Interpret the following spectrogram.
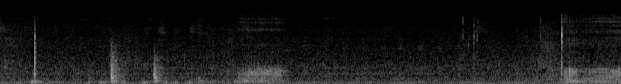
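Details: Indoors, the Cavalier King Charles Spaniel Tenten lets out a single rough snore in its sleep, set among sharp clicks and taps, with a second snore starting at the end.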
